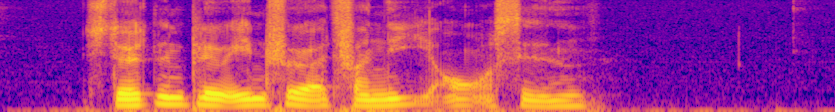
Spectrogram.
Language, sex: Danish, male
